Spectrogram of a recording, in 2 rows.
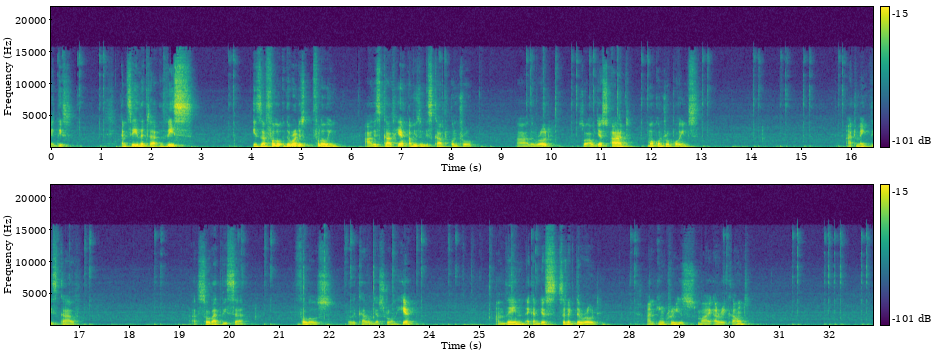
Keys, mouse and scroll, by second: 0.2 click, 0.6 click, 1.0 click, 3.6 click, 6.0 Tab, 7.2 KP_7, 7.8 click, 8.6 g, 10.4 click, 10.8 click, 11.8 ctrl+click, 13.0 click, 13.7 Tab, 14.1 click, 14.6 click, 15.1 click, 15.8 click, 16.3 Tab, 16.5 click, 17.1 ctrl+right click, 18.5 ctrl+click, 20.2 ctrl+click, 20.7 ctrl+right click, 22.3 ctrl+right click, 23.8 ctrl+right click, 24.4 ctrl+right click, 24.9 Tab, 26.1 click, 26.5 `, 28.1 drag, 29.9-32.8 drag.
